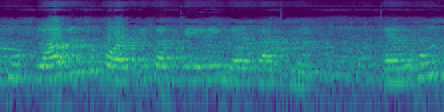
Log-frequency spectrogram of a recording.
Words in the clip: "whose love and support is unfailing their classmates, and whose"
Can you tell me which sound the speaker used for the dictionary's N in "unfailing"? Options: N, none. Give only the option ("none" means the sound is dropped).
none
